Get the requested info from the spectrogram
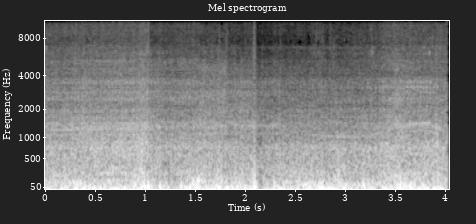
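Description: Riding noise on a Kawasaki Versys X300 motorcycle over a rough, broken road, heard from the rider's position. It is a steady, loud low rumble of wind on the microphone, engine and tyres.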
